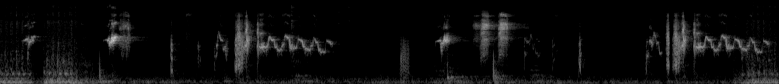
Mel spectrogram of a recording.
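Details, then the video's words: A parrot gives sharp, high chirps and two wavering, warbled trills several seconds apart, with quiet gaps between the bursts, on July 4. "Bird Playing with Chirping Sounds"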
